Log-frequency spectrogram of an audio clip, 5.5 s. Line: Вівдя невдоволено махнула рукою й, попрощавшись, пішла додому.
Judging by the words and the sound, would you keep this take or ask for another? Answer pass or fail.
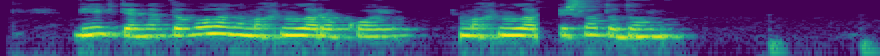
fail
